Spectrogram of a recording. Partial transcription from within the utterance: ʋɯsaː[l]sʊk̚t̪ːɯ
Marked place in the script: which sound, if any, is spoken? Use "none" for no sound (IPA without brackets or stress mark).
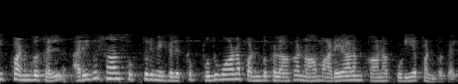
ɾ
